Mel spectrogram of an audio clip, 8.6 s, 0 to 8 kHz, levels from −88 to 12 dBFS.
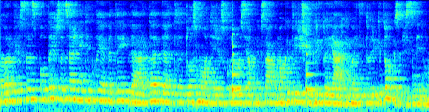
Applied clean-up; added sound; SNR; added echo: none; Bowed string instrument; 6 dB; reverberation time 0.7 s.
